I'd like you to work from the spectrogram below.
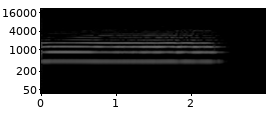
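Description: A brass valve instrument sounds a single steady, sustained B flat tone for about two seconds, clear and close, then cuts off and fades into silence.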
